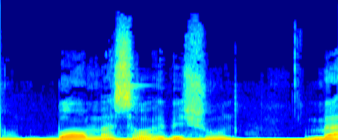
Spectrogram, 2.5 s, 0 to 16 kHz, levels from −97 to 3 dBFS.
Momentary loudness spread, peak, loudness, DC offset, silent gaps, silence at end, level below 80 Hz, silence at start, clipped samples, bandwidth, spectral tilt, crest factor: 13 LU; -14 dBFS; -33 LUFS; 5%; none; 0 s; -64 dBFS; 0 s; under 0.1%; 14.5 kHz; -5 dB/octave; 18 dB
